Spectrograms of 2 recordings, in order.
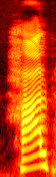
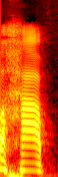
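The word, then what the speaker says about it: half: से बोल जाते हैं तो आपको पढ़ना क्या है हाफ पढ़ना ये एल क्या है साइलेंट है तो हाफ हाफ मीस हाफ मीस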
